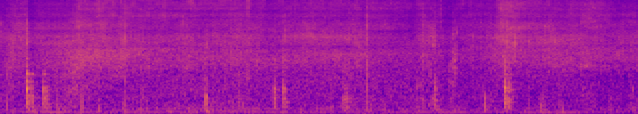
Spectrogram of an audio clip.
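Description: Bacon and sliced onions frying in a very hot wok: a steady sizzle with scattered small pops, and a wooden stick stirring and scraping the food around the pan.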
